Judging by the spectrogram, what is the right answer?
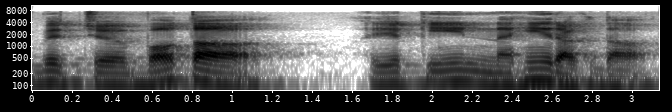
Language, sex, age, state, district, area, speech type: Punjabi, male, 45-60, Punjab, Barnala, urban, spontaneous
